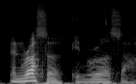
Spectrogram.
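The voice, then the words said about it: Terrible put-on Russian accent. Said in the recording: “A terrible Russian accent. ... garbage.”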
